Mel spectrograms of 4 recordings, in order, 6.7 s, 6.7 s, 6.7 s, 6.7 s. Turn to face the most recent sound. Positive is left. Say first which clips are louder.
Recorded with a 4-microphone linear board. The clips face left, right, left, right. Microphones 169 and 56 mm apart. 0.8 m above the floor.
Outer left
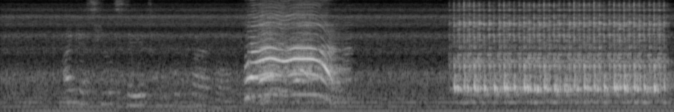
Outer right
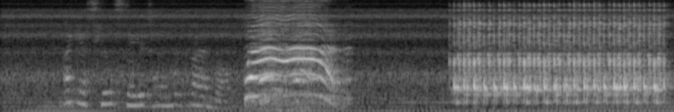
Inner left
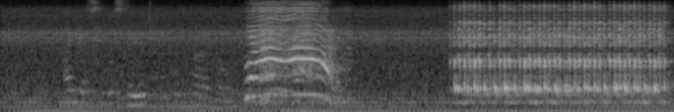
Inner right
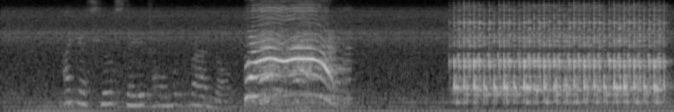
# outer right 1 dB, inner right 5 dB
turn(degrees=-65)  # may be behind; listen again after turning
